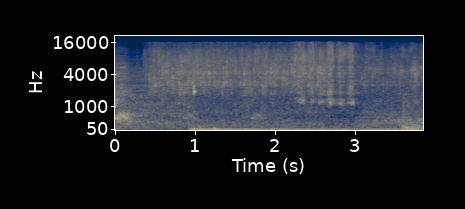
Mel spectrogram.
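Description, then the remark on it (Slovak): Water runs steadily from a tap at a prison washbasin, where dozens of prisoners crowd in the morning, a continuous hiss with scrubbing, toothbrush-like strokes layered on top. No one speaks. “Pri jednom umývadle s pár kohútikmi sa ráno tlačia desiatky väzňov.”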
